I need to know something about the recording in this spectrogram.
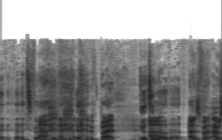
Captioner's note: laughing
